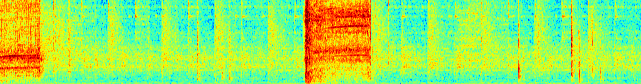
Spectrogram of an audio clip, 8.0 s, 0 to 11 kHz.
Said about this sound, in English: I'll just use my 10mm socket and my clip tool and pull those out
